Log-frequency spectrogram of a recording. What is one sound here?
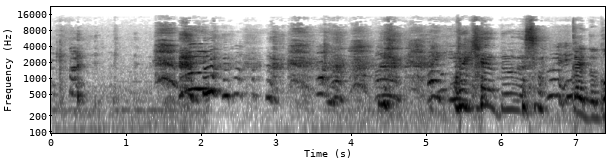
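A young man talks and laughs nearby.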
